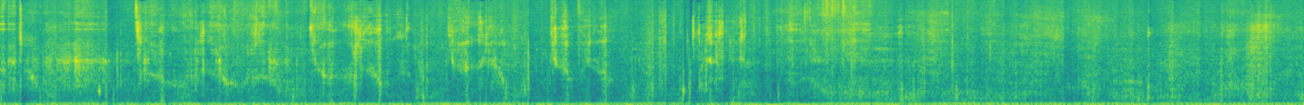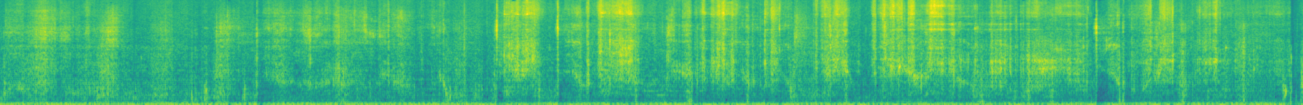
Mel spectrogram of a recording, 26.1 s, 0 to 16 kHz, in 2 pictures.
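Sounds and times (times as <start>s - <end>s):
frost crunching as chewed: 0.0s - 26.0s
steady low hum: 0.0s - 26.0s
metal spoon scraping frost: 15.2s - 25.4s.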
